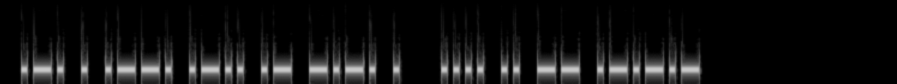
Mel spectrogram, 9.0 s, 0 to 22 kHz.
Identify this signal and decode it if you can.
Morse code, heard as a keyed tone, about 20 wpm, 700 Hz. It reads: REPLACE HIM.
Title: Sentences from Top 1400 Words 20wpm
